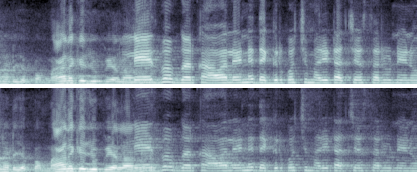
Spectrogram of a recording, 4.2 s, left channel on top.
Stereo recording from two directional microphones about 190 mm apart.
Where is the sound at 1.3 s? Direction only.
55° left (ahead or behind).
